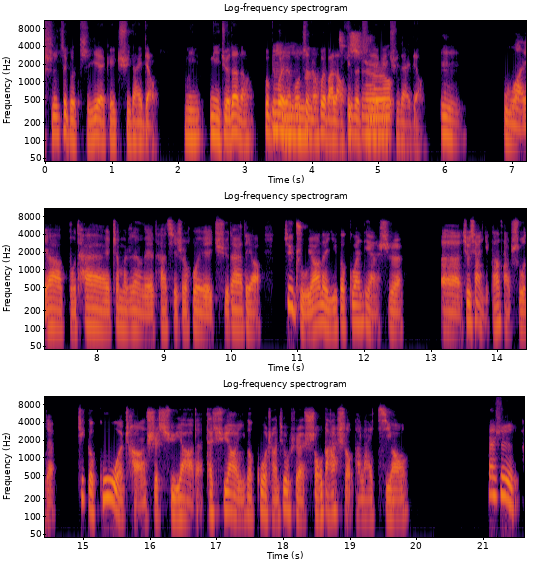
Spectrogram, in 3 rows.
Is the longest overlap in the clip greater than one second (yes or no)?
yes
